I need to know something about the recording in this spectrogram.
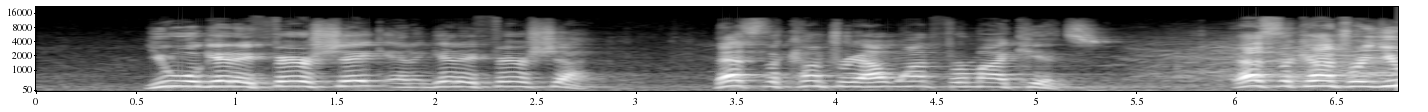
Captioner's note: applause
